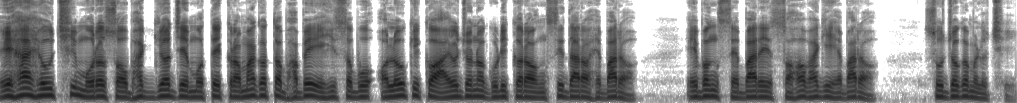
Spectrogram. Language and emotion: Odia, neutral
